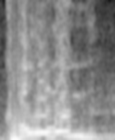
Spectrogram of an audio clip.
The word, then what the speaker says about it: Colin: Colon rhymes with Bolan.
